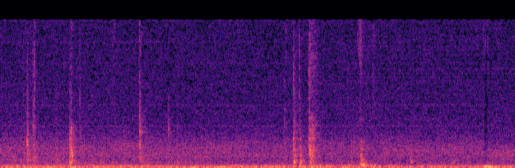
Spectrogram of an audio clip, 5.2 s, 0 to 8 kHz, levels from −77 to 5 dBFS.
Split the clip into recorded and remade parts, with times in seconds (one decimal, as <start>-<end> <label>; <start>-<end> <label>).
0.0-3.4 recorded; 3.4-5.2 remade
